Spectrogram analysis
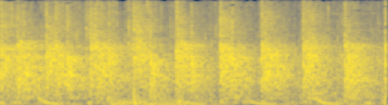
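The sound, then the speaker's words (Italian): An audience applauds loudly and continuously, the dense clapping swelling in regular pulses roughly twice a second, with no talking over it. “Applauso.”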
